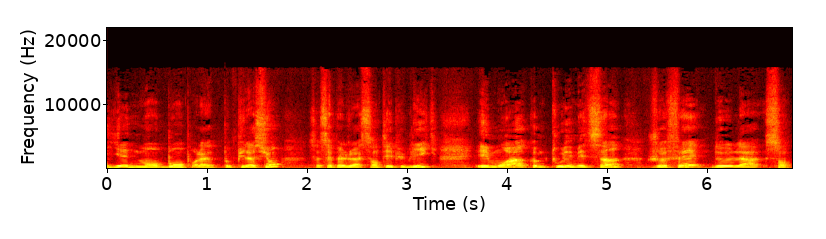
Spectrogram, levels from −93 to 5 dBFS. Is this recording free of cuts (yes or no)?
yes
